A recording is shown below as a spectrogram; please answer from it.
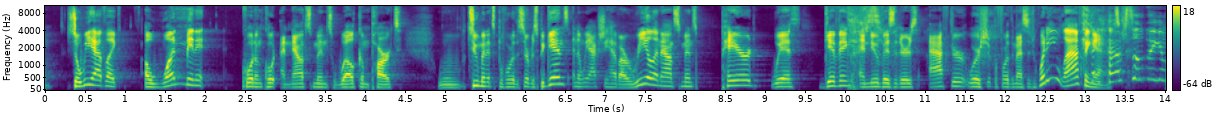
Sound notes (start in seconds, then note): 13.0 laughs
